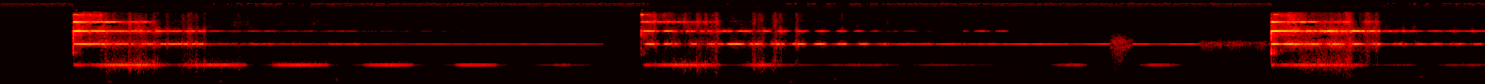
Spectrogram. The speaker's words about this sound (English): I know for some people the the noise cancellation makes the bell sound a little odd.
